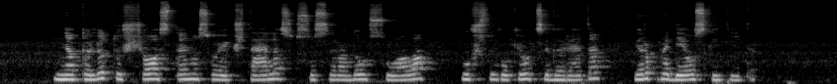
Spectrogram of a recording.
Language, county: Lithuanian, Vilnius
